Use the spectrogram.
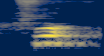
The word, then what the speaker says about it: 夫: 个一声，但是只是我们在组词在读到的时候呢，它是读成了轻声啊，夫。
